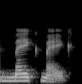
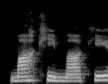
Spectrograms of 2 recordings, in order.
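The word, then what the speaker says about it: Makemake: when I was talking about Maki Maki I pronounced it make make because that's kind of how it's spelled but it's actually Maki Mari I've learned so Black Moon Lilith and Mari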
